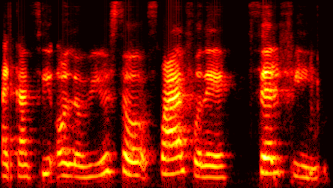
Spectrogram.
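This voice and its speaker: A woman with a Kenyan accent moderates the closing remarks of an online masterclass, enthusiastic and full of fillers and repeated words. Her voice is on the high side with a sharp tone at a moderate pace, and the audio is poor.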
